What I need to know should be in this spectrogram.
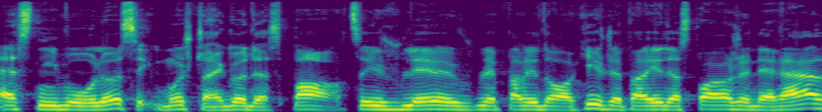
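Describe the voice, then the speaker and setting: Heard in a dry, close sound with no echo, a man speaks at a medium pitch with a dark, mellow tone. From Quebec, Beauce (Saint-Zacharie). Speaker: hockey play-by-play commentator. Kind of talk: casual chat.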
